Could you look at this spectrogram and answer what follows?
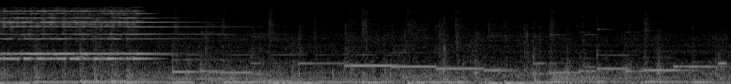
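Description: An electronic telephone bell rings shrilly for a moment in the video game Beholder Conductor, then gives way to a steady melodic tune with a low rhythmic backing.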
